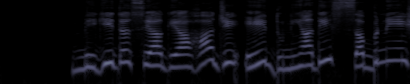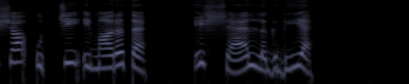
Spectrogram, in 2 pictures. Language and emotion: Dogri, surprised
